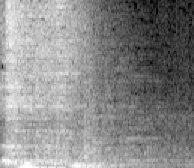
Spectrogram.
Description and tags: rubbing and scraping noise on a leather of a jdembe.
I'm interest about what you do with this sort of sound.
